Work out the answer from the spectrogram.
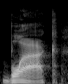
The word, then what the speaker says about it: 6LACK: 6LACK, which I believe is pronounced black.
